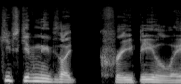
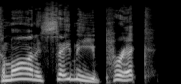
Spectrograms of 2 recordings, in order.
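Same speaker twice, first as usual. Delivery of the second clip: put-on very high, goading, taunting shout; 11 semitones higher than usual. Retelling a scene where she calls out to the chasing guy: imitating someone yelling. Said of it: "yelling out".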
